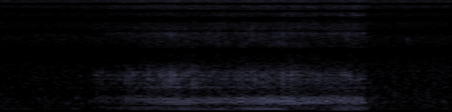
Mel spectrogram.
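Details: Sleeping pet Rottweiler snoring loudly indoors: one long rasping, rumbling snore breath lasting over a second, swelling then cutting off, against a faint steady background hum.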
